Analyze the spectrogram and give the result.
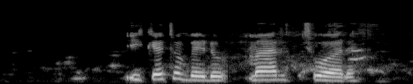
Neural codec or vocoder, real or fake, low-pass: none; real; 7.2 kHz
